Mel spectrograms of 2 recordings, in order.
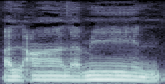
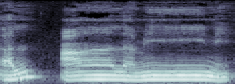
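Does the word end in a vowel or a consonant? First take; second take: consonant; vowel. First: The word ends on the n consonant. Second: The word ends with an i vowel after n. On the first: The recitation stops after this word. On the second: The recitation continues after this word.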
